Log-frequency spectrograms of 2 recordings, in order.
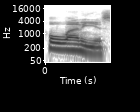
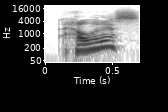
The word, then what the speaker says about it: Helenius: I'm trying to remember he he pronounced how he wanted it's not Helenius anymore it's Helenus Helenus there we go I got to it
